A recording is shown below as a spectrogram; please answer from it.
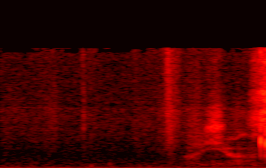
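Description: Near silence: a steady low hum under everything, with a faint whisper near the end.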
